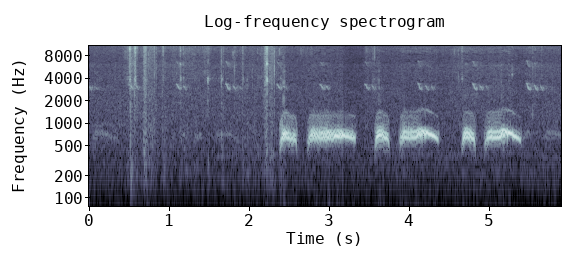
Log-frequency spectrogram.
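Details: Spotted dove calling during decoy luring in the high forest of Kanchanaburi, Thailand. After scattered rustling, mid-pitched coos alternate short and drawn-out, three pairs in about three seconds. Another bird chirps thinly and high in the background.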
